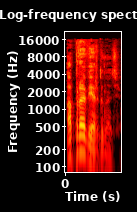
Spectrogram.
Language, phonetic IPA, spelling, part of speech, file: Russian, [ɐprɐˈvʲerɡnʊtʲ], опровергнуть, verb, Ru-опровергнуть.ogg
- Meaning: 1. to refute, to disprove 2. to deny, to disclaim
